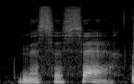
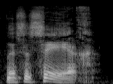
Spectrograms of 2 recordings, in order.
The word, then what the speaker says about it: nécessaire: So instead of in spelling, A-R-Y is spelled A-I-R-E. So necessary would be? – Nécessaire. – Nécessaire.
